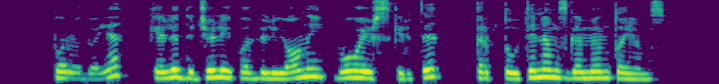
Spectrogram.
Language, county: Lithuanian, Alytus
